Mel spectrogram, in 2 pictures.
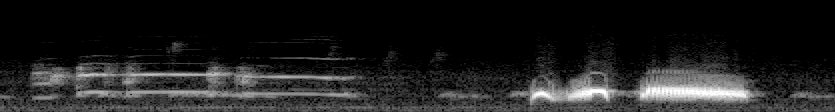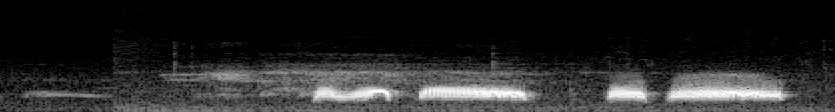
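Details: Spotted dove cooing in the "thúc gù" style: faint steady tones open, then a phrase of a quick rising double note and a long, sustained, deep coo, repeated after a pause with an extra short coo.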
